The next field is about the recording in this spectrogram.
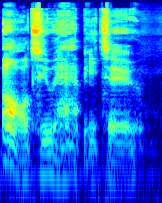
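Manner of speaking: put-on low, slow, deep, rough tough old woman voice. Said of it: "like, the deep voice".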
